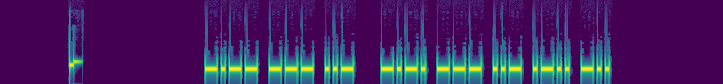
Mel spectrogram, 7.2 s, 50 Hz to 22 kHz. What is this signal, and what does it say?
Morse code, heard as a keyed tone, about 30 wpm, 700 Hz. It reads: YOU COULD
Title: Sets of 2 Words 30wpm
